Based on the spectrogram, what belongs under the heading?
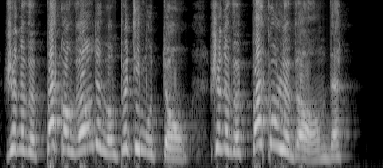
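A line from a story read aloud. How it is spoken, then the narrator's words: Exclaimed. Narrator (French): s'écria Donna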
